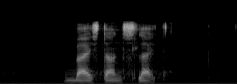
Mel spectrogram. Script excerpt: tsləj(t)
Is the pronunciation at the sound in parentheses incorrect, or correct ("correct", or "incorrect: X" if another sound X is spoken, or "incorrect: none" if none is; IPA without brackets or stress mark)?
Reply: correct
